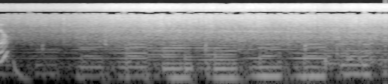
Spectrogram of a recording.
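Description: Sliced vegetables sizzling in a hot oiled wok as they are stir-fried over a high gas flame, a steady hiss that grows louder about a second in. Background music with steady low notes plays over it.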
